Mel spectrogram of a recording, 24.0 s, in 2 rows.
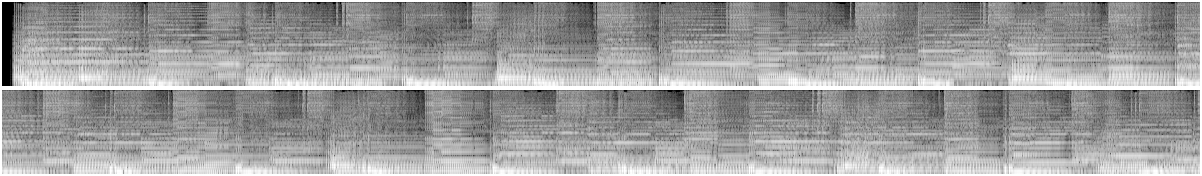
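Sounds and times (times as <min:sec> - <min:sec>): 
jazz music: 0:00.1 - 0:23.9.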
